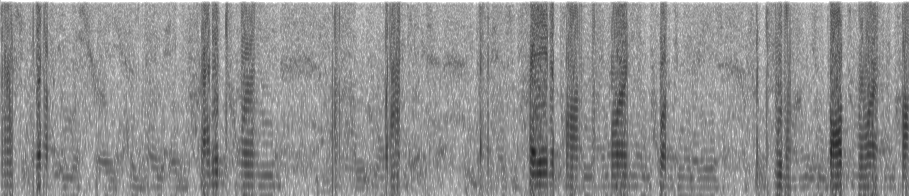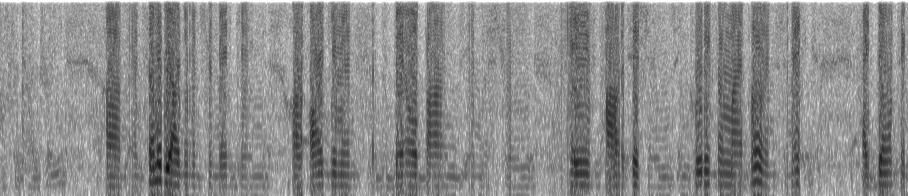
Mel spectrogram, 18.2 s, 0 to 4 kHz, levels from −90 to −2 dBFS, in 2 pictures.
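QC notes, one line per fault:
Throughout, mu-law and A-law mixed up: harsh, distorted speech with noise filling the pauses, because A-law-coded G.711 telephone audio is being decoded as mu-law.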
